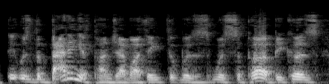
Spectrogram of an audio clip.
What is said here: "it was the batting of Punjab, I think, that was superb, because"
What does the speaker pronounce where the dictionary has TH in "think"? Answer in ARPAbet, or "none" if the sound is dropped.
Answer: TH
